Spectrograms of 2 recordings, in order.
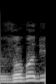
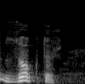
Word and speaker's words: Zog: Yanlış olarak Kral Zogo diyoruz. Adı Zog'dur. Arnavutça söylenişte Zogo Zog diye okunuyor.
